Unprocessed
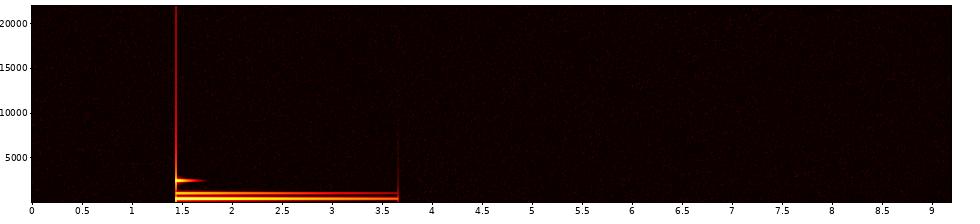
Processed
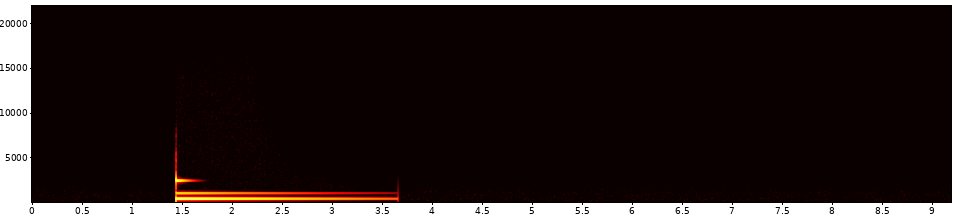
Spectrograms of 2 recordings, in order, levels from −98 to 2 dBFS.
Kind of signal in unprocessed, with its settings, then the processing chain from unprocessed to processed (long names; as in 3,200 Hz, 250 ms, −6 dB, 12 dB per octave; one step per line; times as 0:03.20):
inharmonic partials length 2.22 s, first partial 421 Hz, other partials 1,040/2,450 Hz, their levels −17.5/1 dB, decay 3.65 s, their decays 2.83/0.22 s, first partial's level −9.5 dB
low-pass that shuts in the quiet parts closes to 1,800 Hz, open at −22 dBFS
